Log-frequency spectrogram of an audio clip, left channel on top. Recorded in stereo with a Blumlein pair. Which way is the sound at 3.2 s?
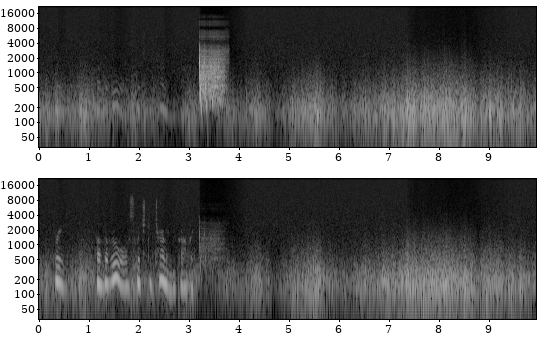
40° left.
